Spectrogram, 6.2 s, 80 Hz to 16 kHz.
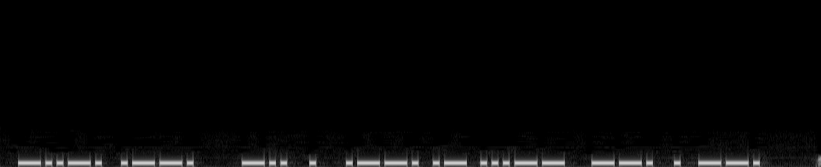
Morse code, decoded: /P DE PA3GEG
